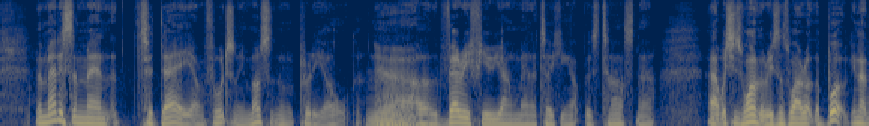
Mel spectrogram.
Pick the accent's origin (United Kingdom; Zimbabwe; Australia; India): United Kingdom; now in United States; Being British was just exotic enough to get me through the door.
